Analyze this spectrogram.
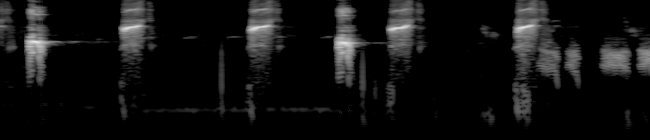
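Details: Chachalaca calling with crisp rising whistles and short raspy notes at about one-second intervals, ending in a few softer, lower nasal notes.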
